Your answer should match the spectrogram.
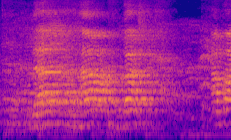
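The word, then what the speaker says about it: ذَهَبَتَا: Ditambah belakangnya tak sama alif. Bacanya gimana? Dhahabata. Dhahabata. Ya.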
